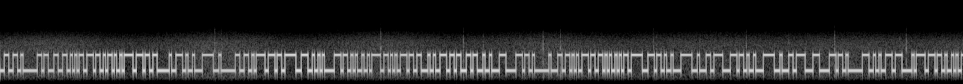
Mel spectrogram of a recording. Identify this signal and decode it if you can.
RTTY (45.45 baud, 850 Hz shift), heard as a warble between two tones, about 1070 Hz centre, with static crashes. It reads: … DE VA5IE TNX FER CALL. UR RST 579 579. NAME …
